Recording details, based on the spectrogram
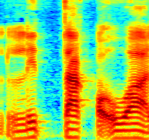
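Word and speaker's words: للتقوى: lamnya ini dibaca idgham nah ini huruf lamnya di sini kan dia tidak ada tanda bacanya nih dia enggak dibaca karena dia enggak ada tanda bacanya jadi cara membacanya itu dari li ini Li langsung masuk ke ta litaqwa langsung masuk dia seperti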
